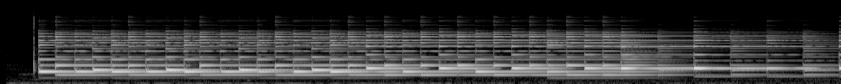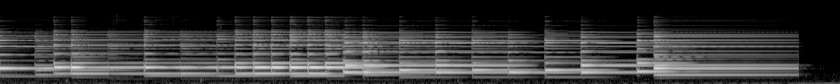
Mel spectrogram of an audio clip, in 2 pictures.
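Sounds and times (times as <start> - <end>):
bell ringing melody: 0.4 - 16.4.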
